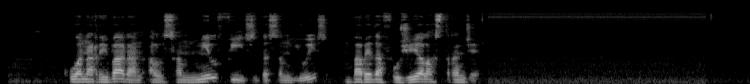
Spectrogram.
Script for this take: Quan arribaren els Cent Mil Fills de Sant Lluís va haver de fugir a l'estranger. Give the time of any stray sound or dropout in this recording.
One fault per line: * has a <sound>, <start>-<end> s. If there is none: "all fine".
all fine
